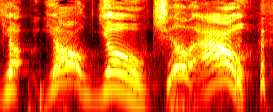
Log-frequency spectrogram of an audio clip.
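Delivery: high, drawn-out mock plea; high-voiced comic peacemaker; imitated alarmed intervention. Voices Wanda calming an argument.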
